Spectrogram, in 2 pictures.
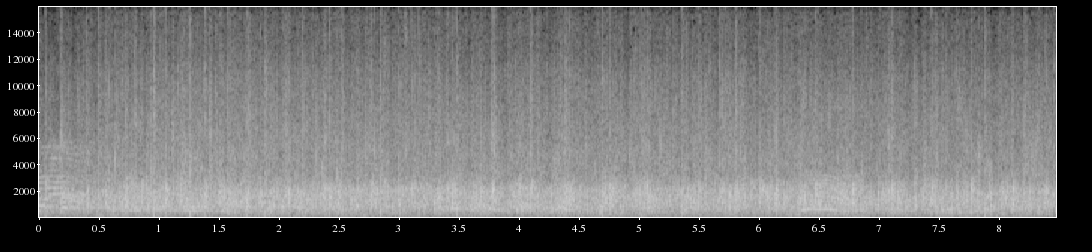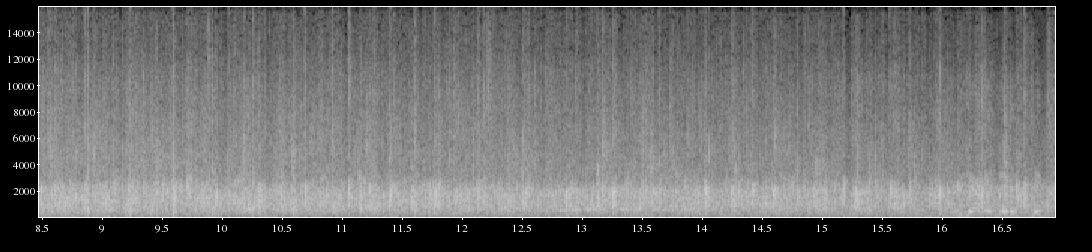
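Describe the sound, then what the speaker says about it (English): Sustained loud applause from an audience at a police award ceremony, dense steady clapping filling the whole stretch without a break. "Let's give a loud round of applause to Sergeant Guy Stanton."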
